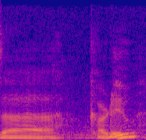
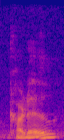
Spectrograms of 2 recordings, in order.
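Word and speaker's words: Cardhu: It is Cardew or Cardo. I've heard it pronounced both ways.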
